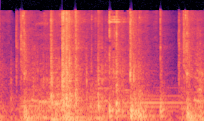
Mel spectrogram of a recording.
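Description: Background music, with several metallic clunks as a door's lever handle is worked and the lock unlatched.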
